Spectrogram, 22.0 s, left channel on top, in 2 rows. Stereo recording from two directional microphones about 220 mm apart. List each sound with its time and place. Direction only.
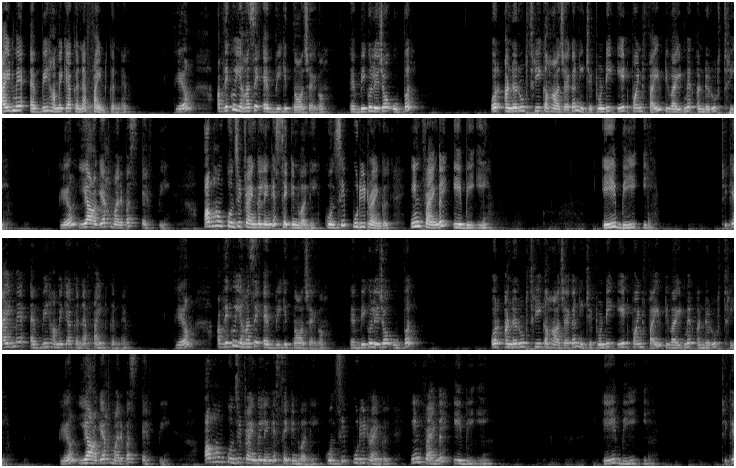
0.0 s a woman's voice: 50° left (ahead or behind)
2.6 s a woman's voice: 20° left (ahead or behind)
7.3 s a woman's voice: 25° left (ahead or behind)
13.7 s a woman's voice: 40° left (ahead or behind)
20.0 s a woman's voice: 45° left (ahead or behind)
